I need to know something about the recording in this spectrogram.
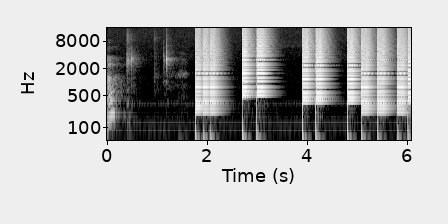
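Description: Elektron Digitone FM synthesizer playing one-finger minor chords with an unfiltered, buzzy sawtooth patch made from a single operator fed back on itself. About a dozen short chord stabs, each starting sharply and fading quickly, begin about two seconds in.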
